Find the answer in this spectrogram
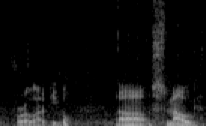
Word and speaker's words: Smaug: Smaug, the dragon from The Hobbit, rhymes with August.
